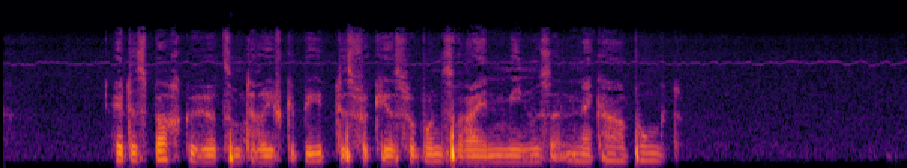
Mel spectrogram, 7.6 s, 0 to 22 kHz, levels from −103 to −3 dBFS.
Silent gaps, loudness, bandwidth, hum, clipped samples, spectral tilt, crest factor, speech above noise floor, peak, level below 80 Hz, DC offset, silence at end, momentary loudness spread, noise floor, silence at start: none; -37 LUFS; 12.5 kHz; none; under 0.1%; -6 dB/octave; 30 dB; 35 dB; -8 dBFS; -82 dBFS; under 0.1%; 1.9 s; 11 LU; -72 dBFS; 0.95 s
